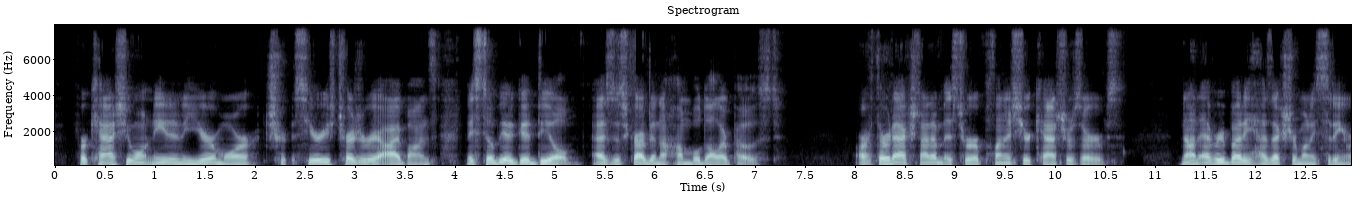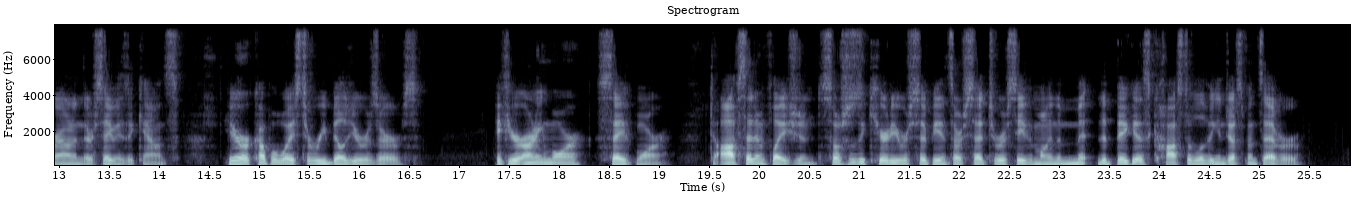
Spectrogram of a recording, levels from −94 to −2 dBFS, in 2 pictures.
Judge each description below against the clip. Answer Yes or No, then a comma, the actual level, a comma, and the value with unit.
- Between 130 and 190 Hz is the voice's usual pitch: No, low, 100 Hz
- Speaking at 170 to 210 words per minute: Yes, average, 195 wpm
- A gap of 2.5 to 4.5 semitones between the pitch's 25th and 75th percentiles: No, average, 5.3 semitones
